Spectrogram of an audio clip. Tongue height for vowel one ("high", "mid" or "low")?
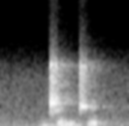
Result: high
